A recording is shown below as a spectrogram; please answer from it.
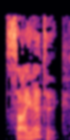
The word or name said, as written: sciatic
